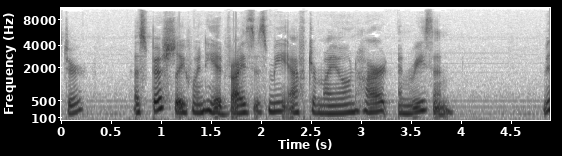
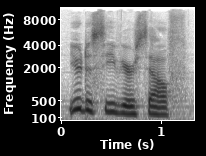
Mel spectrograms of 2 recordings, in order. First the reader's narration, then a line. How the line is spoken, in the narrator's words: said the doctor flatly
